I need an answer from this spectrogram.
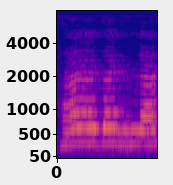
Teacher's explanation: Hamzah wasalnya yang sebelum lam, yang alif itu. Nah, maka apabila tidak berhenti, zalnya pendek aja, langsung tekan ke lam yang tasydid.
